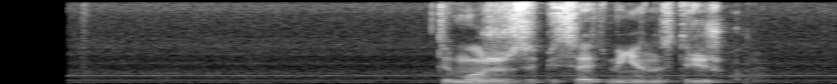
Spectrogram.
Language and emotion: Russian, angry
